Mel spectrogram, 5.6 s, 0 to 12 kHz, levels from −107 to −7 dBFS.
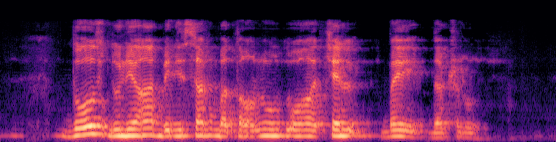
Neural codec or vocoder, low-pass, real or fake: codec, 16 kHz, 4 kbps, FunCodec, trained on LibriTTS, 50 frames a second; 7.2 kHz; fake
